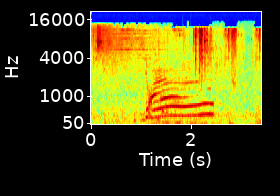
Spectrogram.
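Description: A treasure chest opens with a bright shimmering chime.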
